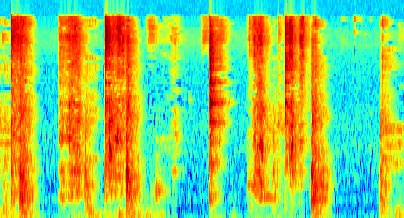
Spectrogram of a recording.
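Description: Metal spoon stirring thick curry gravy and scraping against the sides and bottom of an aluminium pot, in about seven separate strokes with a short pause midway.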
